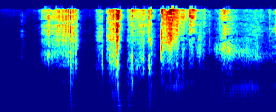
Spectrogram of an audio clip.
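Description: Scissors snip through adhesive-backed craft paper for a sled craft in a series of close, crisp crunching cuts, with brief pauses between strokes and no talking.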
